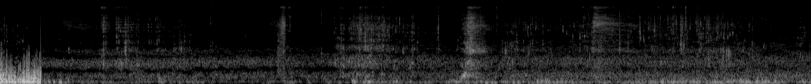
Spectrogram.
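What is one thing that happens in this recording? Water splashes and laps against a small boat close by.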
